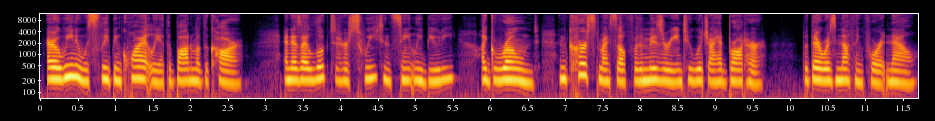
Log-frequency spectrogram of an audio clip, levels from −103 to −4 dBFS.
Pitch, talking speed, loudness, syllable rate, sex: 205 Hz, 210 wpm, -19 LUFS, 5.8 syllables/s, female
